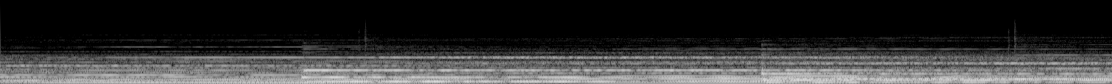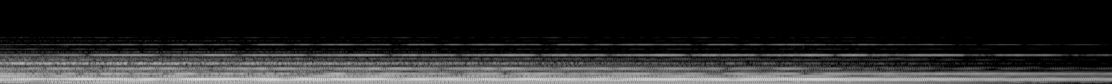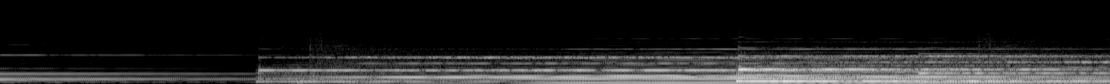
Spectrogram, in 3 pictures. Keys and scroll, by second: 4.7 space, 8.7 super+z, 12.3 alt+super+z, 12.8 x, 13.8 alt+super+z, 15.7 super+-, 17.1 alt+shift+super+i, 17.3 super+space, 18.0 j, 25.2 space, 30.8 space.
